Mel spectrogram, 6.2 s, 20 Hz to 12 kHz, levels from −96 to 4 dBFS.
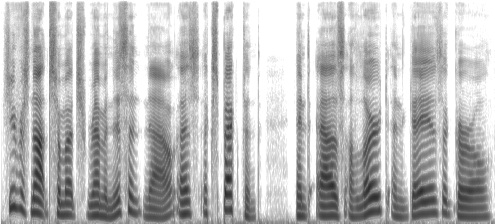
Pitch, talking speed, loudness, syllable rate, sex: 165 Hz, 165 wpm, -22 LUFS, 4.2 syllables/s, male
